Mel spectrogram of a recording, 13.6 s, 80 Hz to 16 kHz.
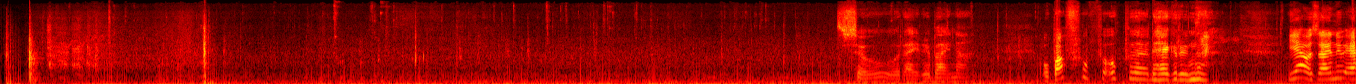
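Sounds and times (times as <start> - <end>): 
jeep low engine drone on a dirt track safari drive: 0.3 - 13.5
speech: 9.2 - 9.8, 10.4 - 12.2, 12.9 - 13.5.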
